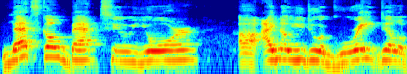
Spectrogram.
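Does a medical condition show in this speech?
No.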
